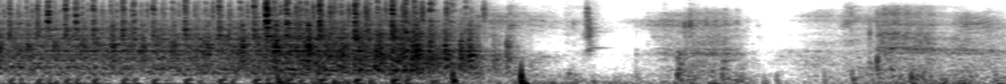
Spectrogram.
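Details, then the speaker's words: Dixie Chopper zero-turn with Generac engine, after runs-and-dies no-start repair, on a fresh battery: fires and runs with a brisk even beat for a couple of seconds, then throttles down; starts and runs normally. "well I tell you what I'm going to do is go ahead and just put this battery on charge we know she's fixed and ready to go"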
